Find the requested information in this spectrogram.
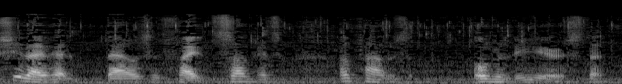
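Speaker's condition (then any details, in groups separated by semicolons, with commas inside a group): ALS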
